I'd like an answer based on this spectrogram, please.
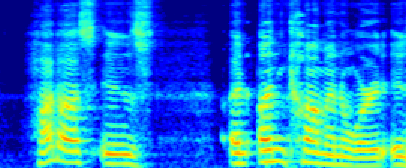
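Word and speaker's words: ὁδός: fourth word is pronounced hadas if you look closely you can see that it has a rough breathing mark over the omicron so you pronounce an h sound before that hadas hadas is an uncommon word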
